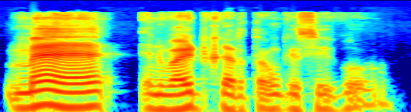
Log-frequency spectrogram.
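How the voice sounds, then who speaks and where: A man's voice: a little high, steady tone, moderate pace, gravelly, no room sound, studio quality. A man leading an online network marketing training, emphatic and demonstrative, acting out lines to show tone. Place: online video call.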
